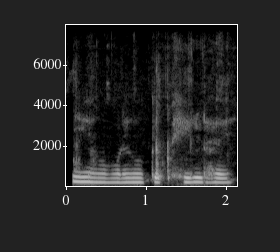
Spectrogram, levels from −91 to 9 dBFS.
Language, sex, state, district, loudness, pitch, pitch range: Magahi, female, Bihar, Gaya, -26 LUFS, 210 Hz, 210-220 Hz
